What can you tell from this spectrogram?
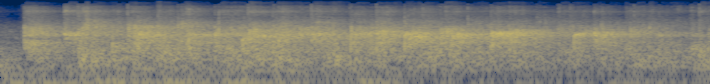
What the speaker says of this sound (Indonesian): kita tepuk tangan dulu semua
